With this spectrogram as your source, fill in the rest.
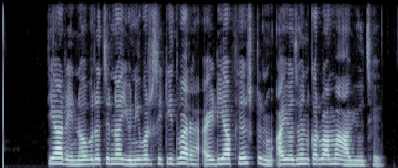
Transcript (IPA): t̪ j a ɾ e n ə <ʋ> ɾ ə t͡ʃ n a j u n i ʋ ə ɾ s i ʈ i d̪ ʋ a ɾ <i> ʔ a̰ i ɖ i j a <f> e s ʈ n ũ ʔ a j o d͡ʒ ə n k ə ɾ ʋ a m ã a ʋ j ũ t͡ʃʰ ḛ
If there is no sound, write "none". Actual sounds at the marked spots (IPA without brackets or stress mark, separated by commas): ʋ, a, f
